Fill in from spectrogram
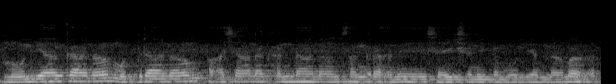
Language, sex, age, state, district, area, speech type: Sanskrit, male, 45-60, Telangana, Mahbubnagar, rural, spontaneous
